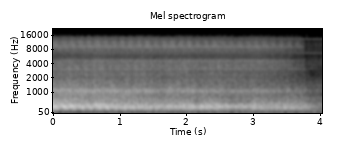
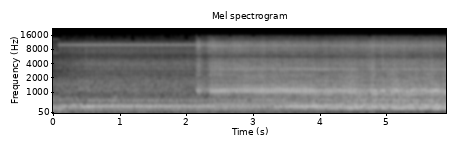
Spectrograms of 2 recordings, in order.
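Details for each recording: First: Wood lathe turning a thin piece slowed from 1400 to about 400–500 rpm to cure vibration: even, quiet cutting hiss with a soft pulse of about four per second and no rattle or chatter; the slow-speed cut runs clean. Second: Wood lathe turning a thin spindle with a skew chisel: once the tool touches, a harsh buzzing chatter rides over the cut, the slender workpiece vibrating against the tool, worse at higher speed.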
